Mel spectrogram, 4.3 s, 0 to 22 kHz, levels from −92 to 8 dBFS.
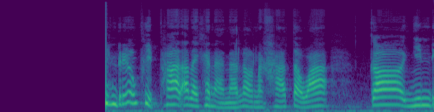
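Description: For the first 1.07 s there is dead digital silence, and then the speech appears abruptly, already mid-sound, with no natural attack or fade-in to ease it in. This is a cut-off start: capture or streaming began late, so the opening of the utterance was never recorded, and the audio jumps straight from silence into speech that was already in progress at 1.07 s.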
